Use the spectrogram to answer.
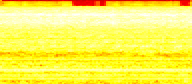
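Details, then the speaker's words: Wall suction unit in a simulation lab, switched on before tracheostomy suctioning on a mannequin, tubing thumb-occluded to build pressure: steady loud mechanical hiss and hum with a fixed tone. "so my suction tubing if I put my thumb on it you see how pressure will build up slowly so when you go to section on these mannequins you have to give it whole pressure for a little while to give it time to build up some suction"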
